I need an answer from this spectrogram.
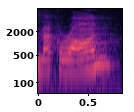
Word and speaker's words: macaron: I think the ones in the oven with the egg whites are pronounced macaron, because it's French, and these are macaroons.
